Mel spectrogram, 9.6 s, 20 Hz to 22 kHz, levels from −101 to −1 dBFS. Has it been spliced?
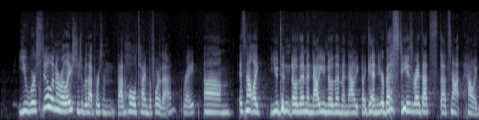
yes; 1 cut; at 4.7 s

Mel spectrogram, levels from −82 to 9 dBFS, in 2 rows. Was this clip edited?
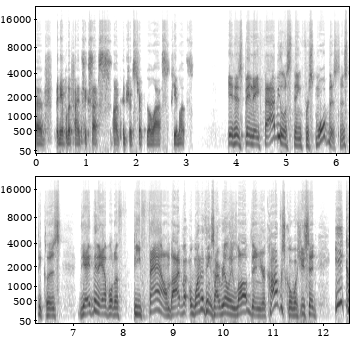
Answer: no; 0 cuts

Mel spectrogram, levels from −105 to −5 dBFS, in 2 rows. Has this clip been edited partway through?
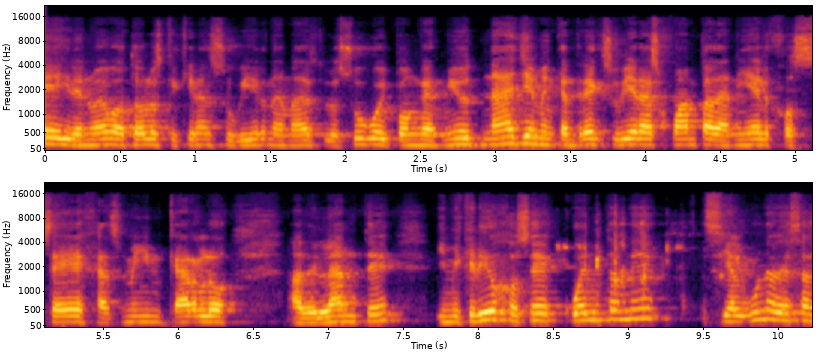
no; 0 cuts

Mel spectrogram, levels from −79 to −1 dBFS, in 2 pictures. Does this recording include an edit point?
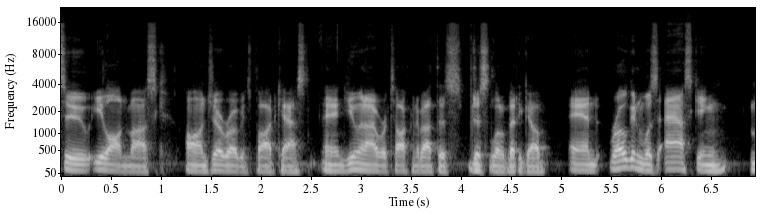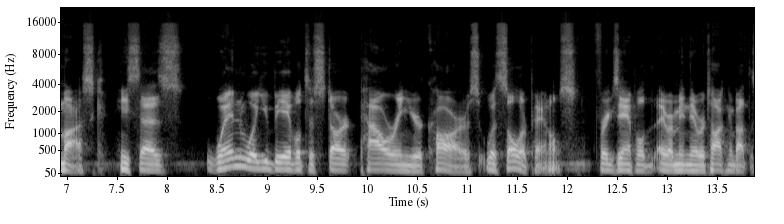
no; 0 cuts

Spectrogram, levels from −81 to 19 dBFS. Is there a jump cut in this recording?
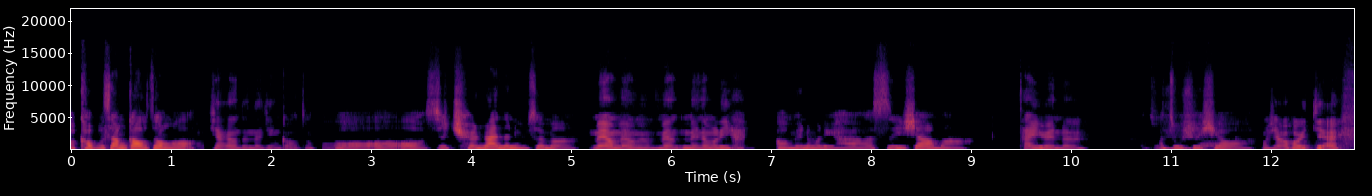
yes; 1 cut; at 2.5 s

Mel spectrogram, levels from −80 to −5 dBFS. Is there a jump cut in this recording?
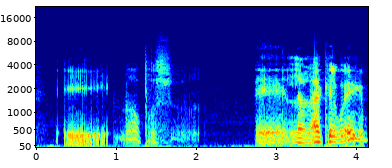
no; 0 cuts

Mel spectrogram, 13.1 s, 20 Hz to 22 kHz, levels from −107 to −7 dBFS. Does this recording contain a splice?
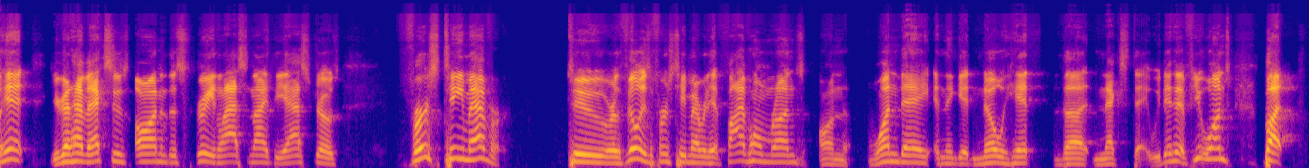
no; 0 cuts

